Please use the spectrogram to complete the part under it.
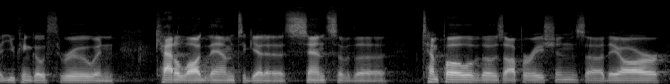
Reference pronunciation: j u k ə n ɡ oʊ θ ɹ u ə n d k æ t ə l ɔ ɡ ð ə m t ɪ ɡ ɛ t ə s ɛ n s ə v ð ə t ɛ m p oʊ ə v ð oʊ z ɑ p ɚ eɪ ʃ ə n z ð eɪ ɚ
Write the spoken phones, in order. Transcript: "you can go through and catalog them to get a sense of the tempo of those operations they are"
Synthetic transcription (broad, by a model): j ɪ k ə n ɡ oʊ θ ɹ u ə n k æ t ə l ɔ ɡ ð ə m t ɪ ɡ ɛ t ə s ɛ n s ə v ð ə t ɛ m p oʊ ə v ð oʊ z ɑ p ɚ eɪ ʃ ə n z ð eɪ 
